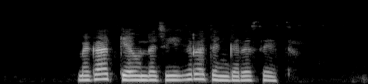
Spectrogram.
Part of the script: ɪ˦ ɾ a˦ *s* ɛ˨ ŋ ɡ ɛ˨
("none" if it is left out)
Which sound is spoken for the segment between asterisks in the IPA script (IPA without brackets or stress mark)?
t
